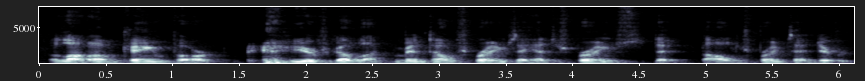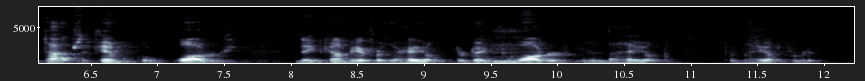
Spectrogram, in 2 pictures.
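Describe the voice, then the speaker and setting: A man speaks at a medium pitch and moderate pace, somewhat breathy. His intonation is monotone and flat, while his loudness swings widely. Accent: Southern US. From Alabama. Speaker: city councilman. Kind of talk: interview answer.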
